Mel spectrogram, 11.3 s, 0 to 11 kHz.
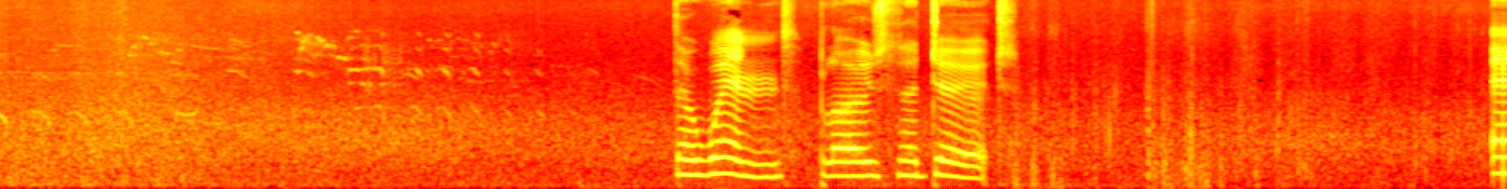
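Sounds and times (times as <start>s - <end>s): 
faint bird calls: 0.0s - 5.1s
sea waves washing onto a shore: 0.0s - 11.3s
speech: 5.2s - 8.0s.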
